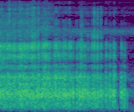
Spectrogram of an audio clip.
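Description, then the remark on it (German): A coffee machine, quickly switched on in the morning, runs with a steady, loud mechanical whirr and buzzing drone that holds for under two seconds, a few brief dips toward the end and no voices. “Schnell die Kaffeemaschine angemacht.”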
